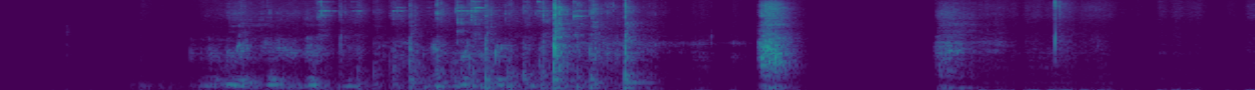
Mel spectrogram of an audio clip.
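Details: Female Shih Tzu growling while attacking a new toy, teaching it who's boss; a rough, rumbling growl held for about two seconds with a few short scuffling bursts and a sharp snap near the end.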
